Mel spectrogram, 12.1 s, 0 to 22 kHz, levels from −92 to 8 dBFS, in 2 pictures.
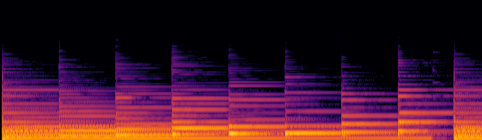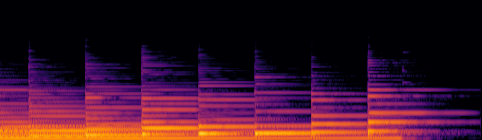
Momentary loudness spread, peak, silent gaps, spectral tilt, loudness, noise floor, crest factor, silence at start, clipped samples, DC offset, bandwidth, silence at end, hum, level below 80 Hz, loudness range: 10 LU; 0 dBFS; none; -12.5 dB/octave; -16 LUFS; -53 dBFS; 14 dB; 0 s; under 0.1%; under 0.1%; 2.4 kHz; 0.75 s; none; -22 dBFS; 3 LU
